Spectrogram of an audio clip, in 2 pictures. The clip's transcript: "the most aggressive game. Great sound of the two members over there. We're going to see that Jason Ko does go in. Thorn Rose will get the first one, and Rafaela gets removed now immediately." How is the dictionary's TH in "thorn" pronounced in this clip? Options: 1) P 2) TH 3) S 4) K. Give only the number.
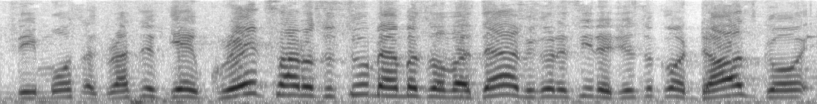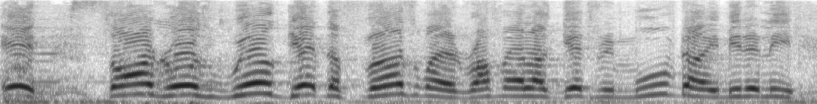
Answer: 3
